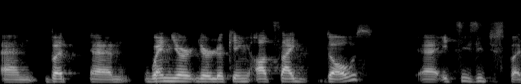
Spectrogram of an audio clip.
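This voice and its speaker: A man with a Quebec accent speaks at a fairly slow pace in a medium pitch, with ordinary pitch variation and big swings in loudness, in a dry, close sound with no echo against a quiet background. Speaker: machine learning expert. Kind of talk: webinar Q&A. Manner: halting, many fillers.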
